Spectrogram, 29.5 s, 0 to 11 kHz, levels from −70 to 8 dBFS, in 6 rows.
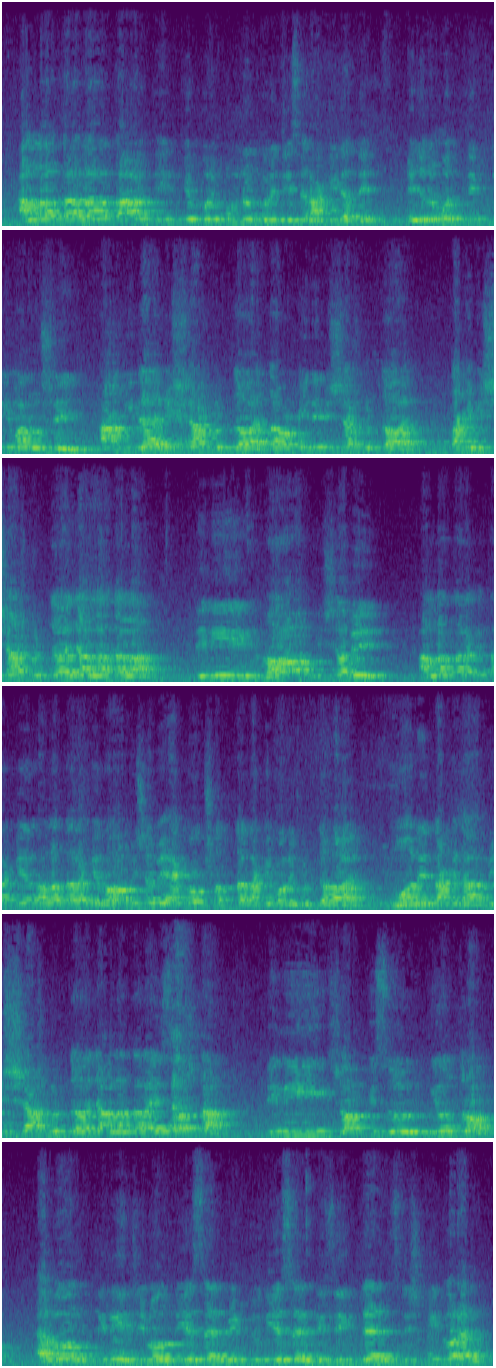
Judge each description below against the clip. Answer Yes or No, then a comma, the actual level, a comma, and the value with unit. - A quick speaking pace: Yes, fast, 130 wpm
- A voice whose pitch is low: No, high, 190 Hz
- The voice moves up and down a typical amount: No, narrow, 1.3 semitones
